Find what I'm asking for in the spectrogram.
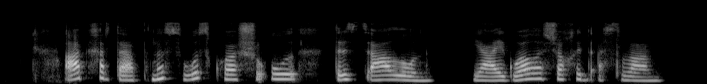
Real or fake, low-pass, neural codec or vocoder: real; 7.2 kHz; none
